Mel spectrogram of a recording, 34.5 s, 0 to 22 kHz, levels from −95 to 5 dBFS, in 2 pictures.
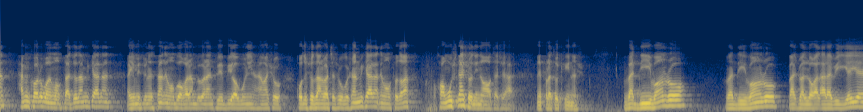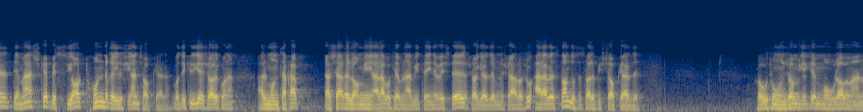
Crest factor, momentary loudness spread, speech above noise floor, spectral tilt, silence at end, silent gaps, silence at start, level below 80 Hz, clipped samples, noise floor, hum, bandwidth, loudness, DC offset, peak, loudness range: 16 dB; 9 LU; 37 dB; -6.5 dB/octave; 0 s; none; 0 s; -44 dBFS; under 0.1%; -54 dBFS; none; 5 kHz; -18 LUFS; under 0.1%; -2 dBFS; 5 LU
